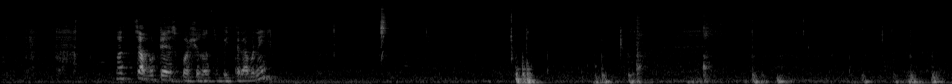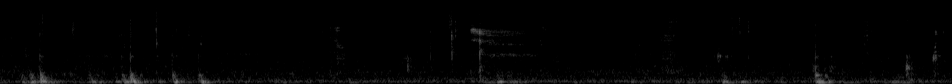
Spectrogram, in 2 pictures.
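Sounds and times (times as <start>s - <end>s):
wet chewing: 12.5s - 17.1s.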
